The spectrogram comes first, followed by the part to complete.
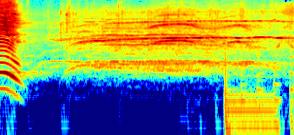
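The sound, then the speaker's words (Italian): A loud whoop rings out, then a large concert crowd in Udine keeps cheering and hollering in a sustained roar, with a buzzy shout cutting in near the end. “Oh, ci siete una udine, non vi sento!”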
